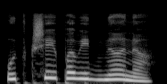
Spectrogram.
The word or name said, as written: ಉತ್ಕ್ಷೇಪವಿಜ್ಞಾನ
